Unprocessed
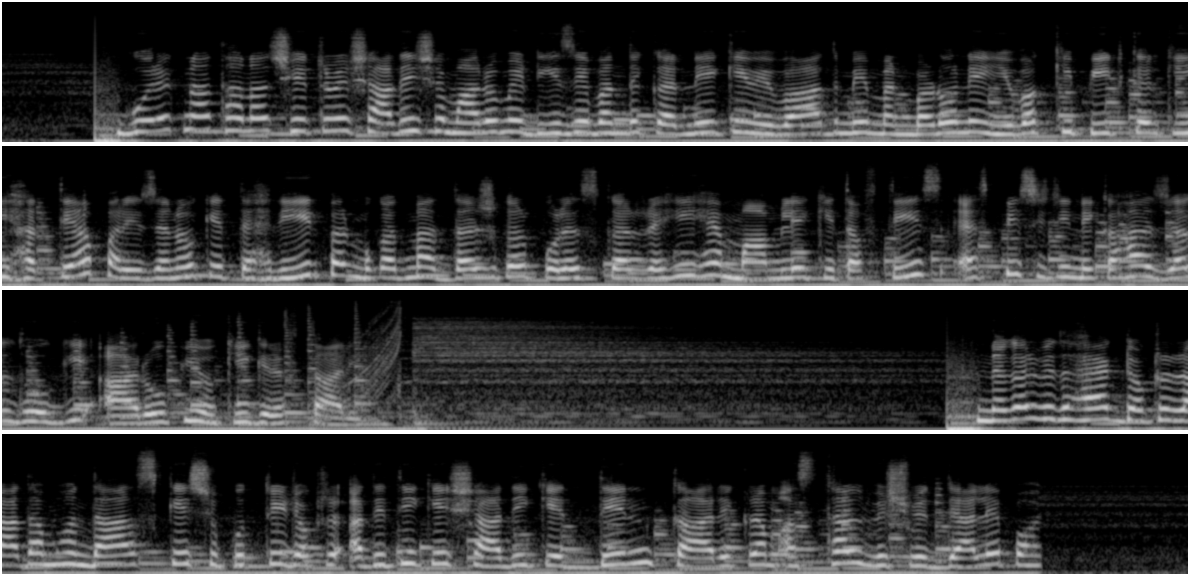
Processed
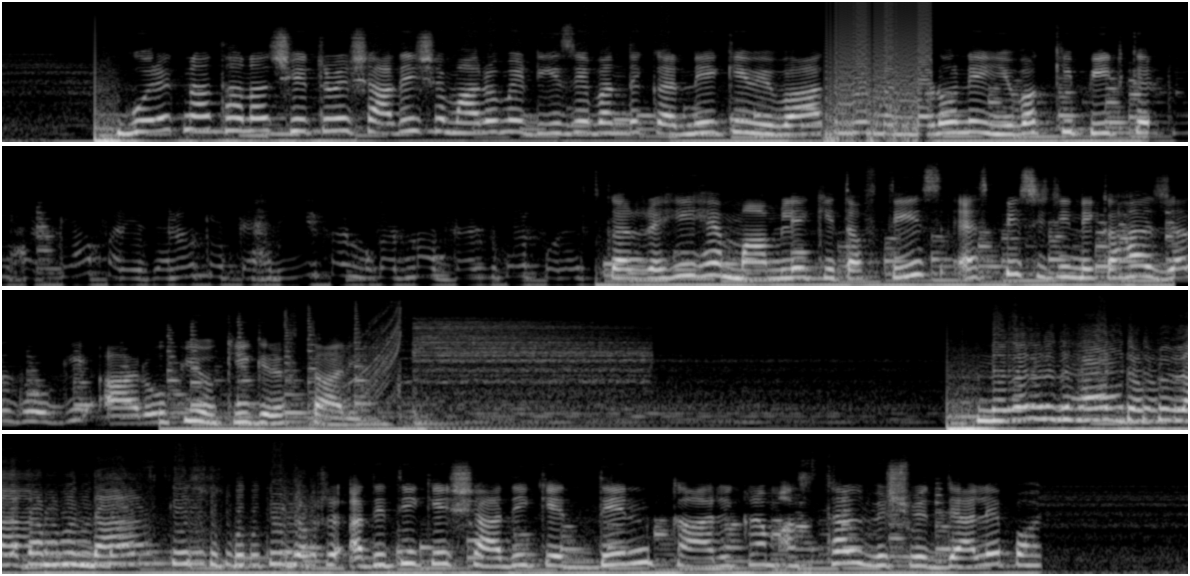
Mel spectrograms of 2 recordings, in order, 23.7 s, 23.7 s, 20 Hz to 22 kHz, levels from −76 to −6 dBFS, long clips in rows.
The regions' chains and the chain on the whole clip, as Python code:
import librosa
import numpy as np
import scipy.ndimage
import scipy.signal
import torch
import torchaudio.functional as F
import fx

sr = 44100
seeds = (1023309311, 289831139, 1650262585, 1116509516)

y = fx.chain(x, sr, fx.low_shelf(hz=300.0, db=-11.0),
    fx.mod_noise(seeds[0], snr_db=31), at=(1.77, 3.34))
y = fx.chain(y, sr, fx.low_shelf(hz=360.0, db=-8.0),
    fx.notch(hz=480.0, q=9.8),
    fx.schmitt(flips_db=-33.0), at=(4.1, 4.65))
y = fx.chain(y, sr, fx.pre_emphasis(coefficient=0.9),
    fx.over_compress(threshold_db=-46.0, ratio=-0.5),
    fx.filter_lfo_lowpass(shape='saw_down', hz=2.9, low_hz=850.0, high_hz=2400.0, q=2.6), at=(5.73, 8.9))
y = fx.chain(y, sr, fx.bandpass_edges(low_hz=570.0, high_hz=5100.0),
    fx.air_absorb(metres=460.0), at=(11.79, 12.65))
y = fx.chain(y, sr, fx.median_filter(points=25),
    fx.echo_single(ms=76, db=-6.0), at=(15.11, 19.36))
y = fx.chain(y, sr, fx.lowpass(hz=7200.0, slope=24),
    fx.fixed_phaser(hz=2300.0, stages=6),
    fx.env_flatten(amount_pct=70), at=(21.02, 21.84))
